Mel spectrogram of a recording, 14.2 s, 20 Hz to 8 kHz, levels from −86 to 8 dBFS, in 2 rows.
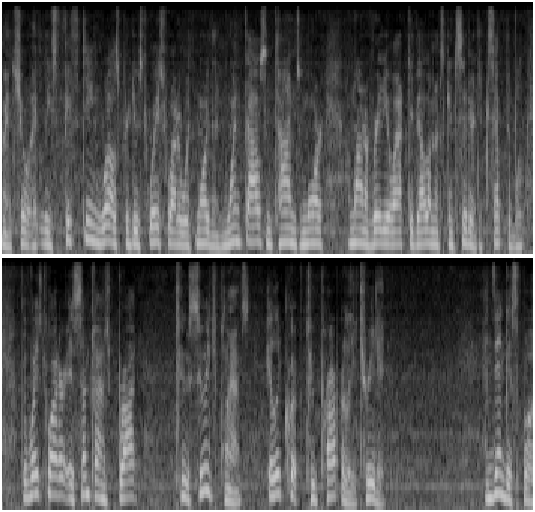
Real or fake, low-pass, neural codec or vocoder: fake; 7.2 kHz; codec, 44.1 kHz, 7.8 kbps, DAC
